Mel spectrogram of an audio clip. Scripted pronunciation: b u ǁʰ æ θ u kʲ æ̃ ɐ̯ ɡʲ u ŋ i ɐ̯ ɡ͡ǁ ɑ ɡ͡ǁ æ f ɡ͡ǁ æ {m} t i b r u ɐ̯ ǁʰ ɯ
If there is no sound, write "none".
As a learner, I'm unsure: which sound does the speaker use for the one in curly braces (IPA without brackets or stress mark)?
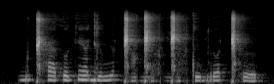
f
